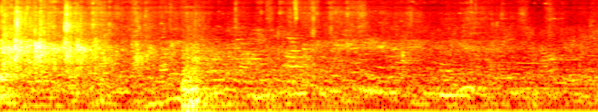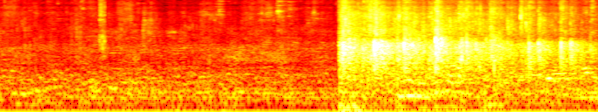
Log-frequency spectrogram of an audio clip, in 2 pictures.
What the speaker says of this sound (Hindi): उनका एक जोरदार ताली के साथ स्वागत करेंगे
